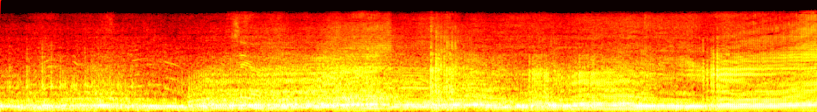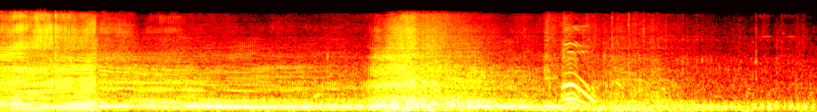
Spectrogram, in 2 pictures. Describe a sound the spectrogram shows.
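A motorcycle engine revs up and down as the motorcycle circles nearby, growing loud as it passes close.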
